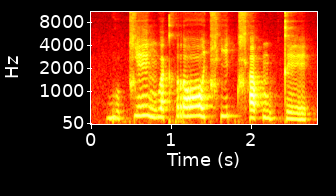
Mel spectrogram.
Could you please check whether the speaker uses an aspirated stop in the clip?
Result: yes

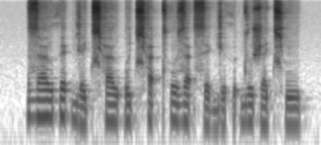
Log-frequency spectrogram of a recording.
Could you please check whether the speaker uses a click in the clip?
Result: no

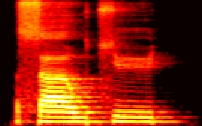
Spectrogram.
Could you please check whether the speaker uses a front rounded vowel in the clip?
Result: yes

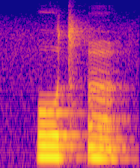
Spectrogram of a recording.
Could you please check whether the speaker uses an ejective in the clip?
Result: yes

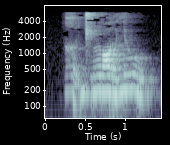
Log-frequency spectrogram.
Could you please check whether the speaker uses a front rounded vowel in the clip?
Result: no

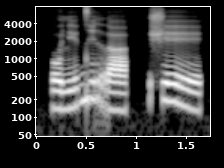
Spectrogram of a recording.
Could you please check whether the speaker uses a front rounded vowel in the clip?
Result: no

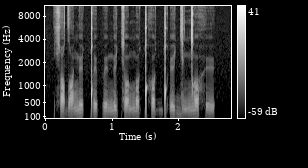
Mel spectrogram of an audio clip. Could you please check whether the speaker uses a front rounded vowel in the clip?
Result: yes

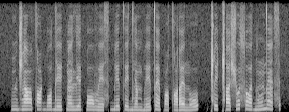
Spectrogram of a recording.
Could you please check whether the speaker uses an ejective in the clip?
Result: no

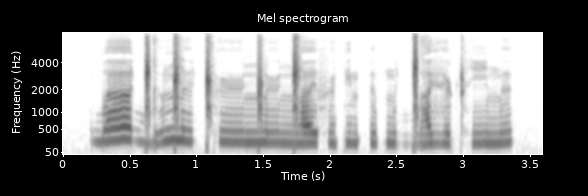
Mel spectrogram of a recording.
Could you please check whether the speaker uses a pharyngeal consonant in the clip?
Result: no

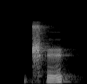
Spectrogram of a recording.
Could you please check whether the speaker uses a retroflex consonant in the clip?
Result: yes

